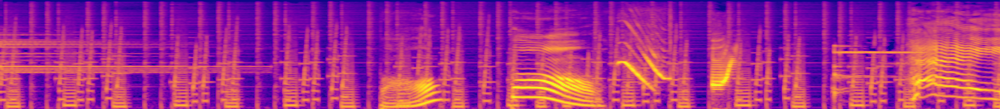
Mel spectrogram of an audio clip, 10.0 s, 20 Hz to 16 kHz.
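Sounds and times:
bouncy children's music: 0.0 - 10.0
cartoon pitch-glide whistle: 5.8 - 7.4.

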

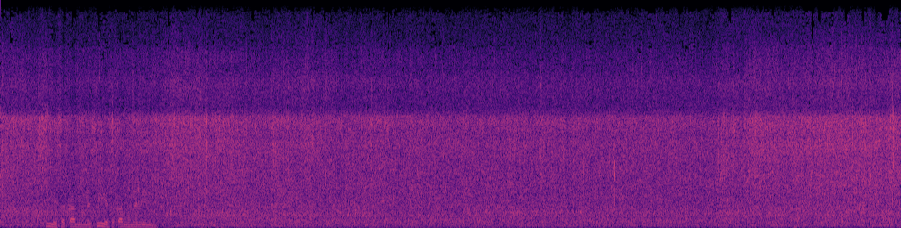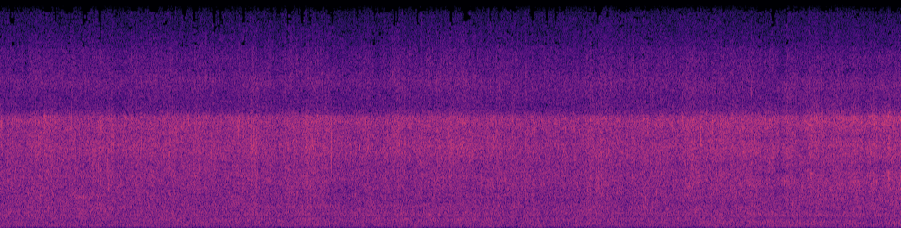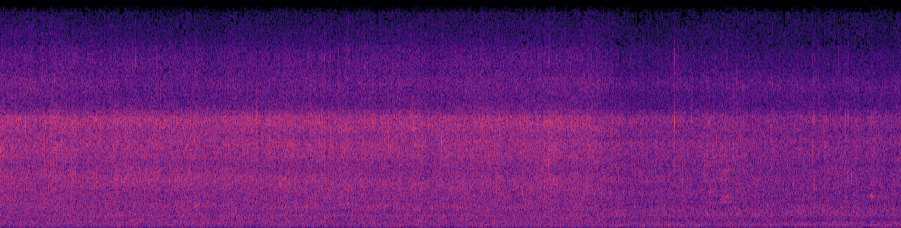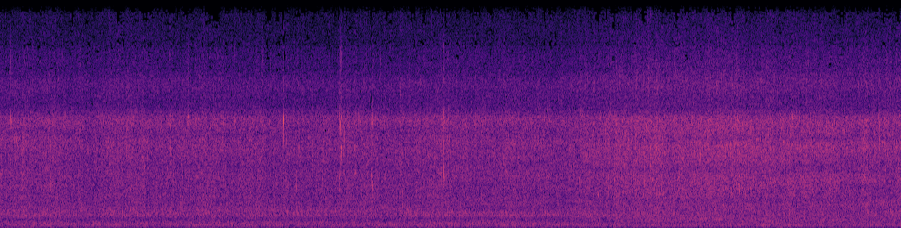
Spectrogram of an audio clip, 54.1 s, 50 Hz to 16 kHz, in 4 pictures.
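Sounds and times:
river rushing over rocks: 0.0 - 54.0.

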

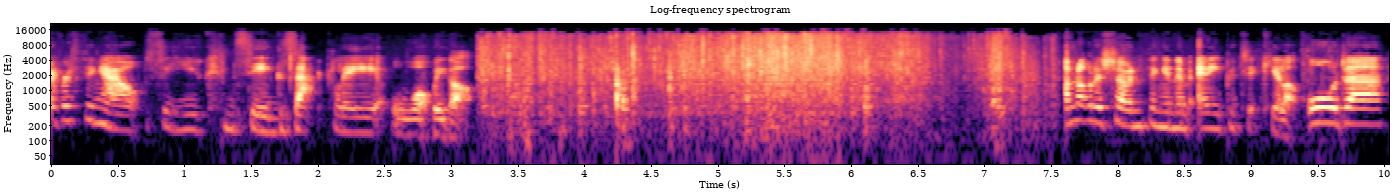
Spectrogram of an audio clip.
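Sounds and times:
boxes knocking onto bed: 3.2 - 7.5
plastic bag and cellophane rustling: 3.2 - 7.8.

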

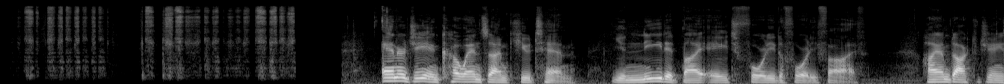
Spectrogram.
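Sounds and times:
scratchy scribbling strokes: 0.1 - 3.0
man's voice: 9.3 - 10.0.

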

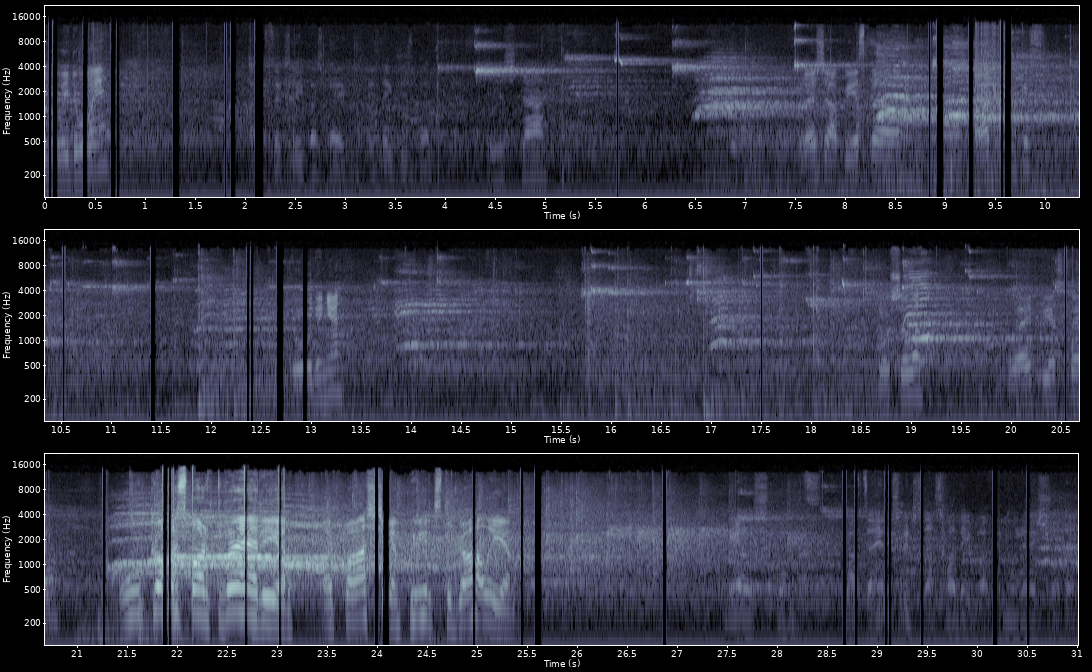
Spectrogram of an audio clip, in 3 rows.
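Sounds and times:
shoes squeaking on hardwood floor: 3.9 - 12.7, 13.6 - 22.0
players calling out: 21.3 - 25.6.

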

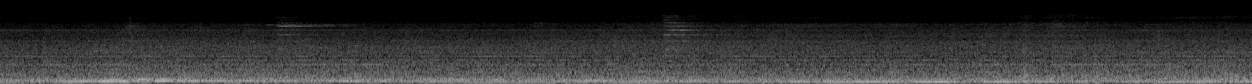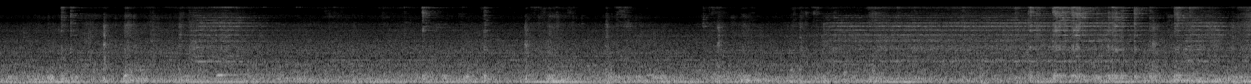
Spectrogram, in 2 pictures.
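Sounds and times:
electric train humming: 4.0 - 25.0.

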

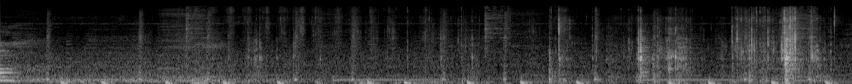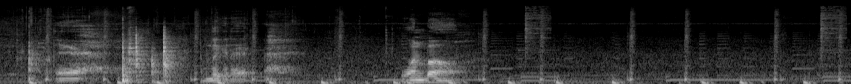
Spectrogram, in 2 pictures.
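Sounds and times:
background music with steady beat: 0.0 - 17.0
knife knocking on cutting board: 9.7 - 10.3.

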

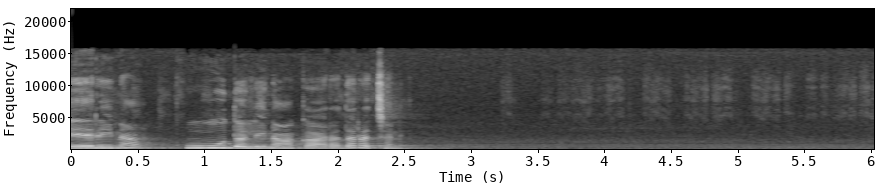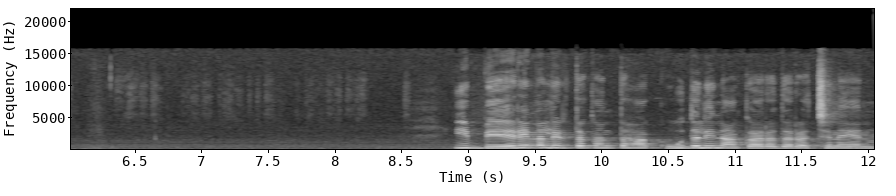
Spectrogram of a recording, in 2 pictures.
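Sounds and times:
faint steady hum: 0.0 - 12.0
marker pen scratching whiteboard: 3.2 - 10.0.

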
